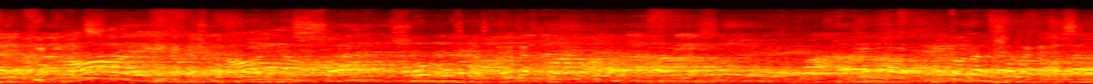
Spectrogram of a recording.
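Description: A middle-aged man talks up close with animation.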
